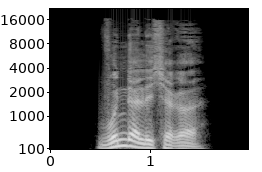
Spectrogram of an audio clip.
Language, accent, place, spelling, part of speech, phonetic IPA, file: German, Germany, Berlin, wunderlichere, adjective, [ˈvʊndɐlɪçəʁə], De-wunderlichere.ogg
- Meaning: inflection of wunderlich: 1. strong/mixed nominative/accusative feminine singular comparative degree 2. strong nominative/accusative plural comparative degree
